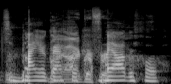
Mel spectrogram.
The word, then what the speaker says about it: biographer: It's a biographer. Okay, it's my Haitian syllable breakups.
